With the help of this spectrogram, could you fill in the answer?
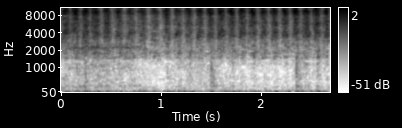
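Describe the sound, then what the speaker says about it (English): Two hands rubbing briskly together in a rhythmic back-and-forth, a soft close swishing friction repeating steadily for a few seconds, with no talking. "Rub your hands together in front of your heart like this"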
